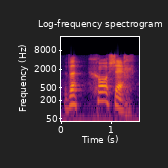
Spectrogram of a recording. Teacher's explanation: the harsh sound at the back of the throat, like loch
